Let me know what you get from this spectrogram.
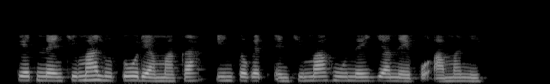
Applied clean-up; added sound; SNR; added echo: none; none; none; none.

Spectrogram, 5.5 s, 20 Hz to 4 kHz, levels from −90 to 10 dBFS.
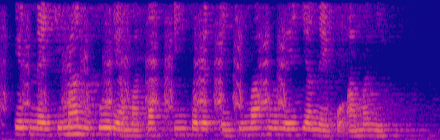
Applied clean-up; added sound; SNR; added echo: none; Chicken, rooster; 13 dB; reverberation time 1.7 s.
